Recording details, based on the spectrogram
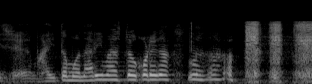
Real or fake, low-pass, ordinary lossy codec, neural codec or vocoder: real; none; none; none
